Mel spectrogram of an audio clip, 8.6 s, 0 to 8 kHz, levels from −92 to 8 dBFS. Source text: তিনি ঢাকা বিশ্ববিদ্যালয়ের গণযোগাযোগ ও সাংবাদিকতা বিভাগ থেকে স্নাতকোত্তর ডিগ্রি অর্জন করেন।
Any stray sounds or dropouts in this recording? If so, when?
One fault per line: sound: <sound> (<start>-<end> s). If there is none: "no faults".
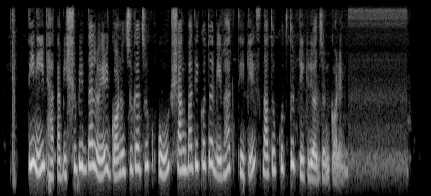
no faults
